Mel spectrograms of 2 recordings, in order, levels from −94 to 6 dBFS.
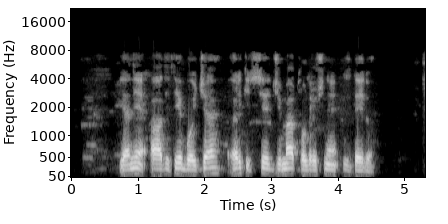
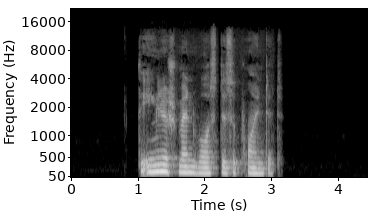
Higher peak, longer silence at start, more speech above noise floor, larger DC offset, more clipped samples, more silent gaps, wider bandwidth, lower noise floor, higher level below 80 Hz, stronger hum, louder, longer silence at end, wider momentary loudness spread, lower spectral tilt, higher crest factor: about the same, 0 dBFS vs -2 dBFS; second, 0.75 s vs 1 s; about the same, 70 dB vs 69 dB; neither; neither; neither; second, 7.6 kHz vs 13.5 kHz; about the same, -84 dBFS vs -85 dBFS; about the same, -56 dBFS vs -54 dBFS; neither; first, -14 LUFS vs -17 LUFS; second, 0.8 s vs 1.4 s; second, 5 LU vs 12 LU; second, -5 dB/octave vs -7 dB/octave; about the same, 14 dB vs 18 dB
